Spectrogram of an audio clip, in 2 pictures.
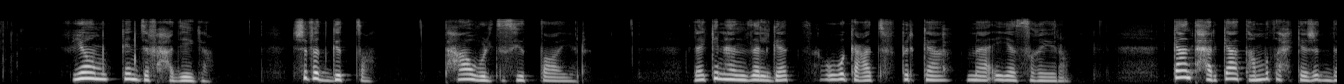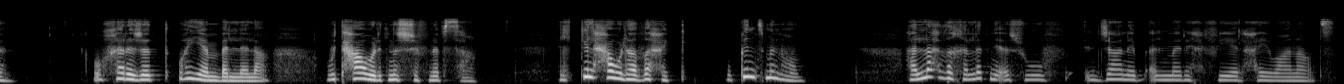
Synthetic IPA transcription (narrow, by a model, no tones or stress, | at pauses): fijoːmkʊnt̪fiħad̪iːɡa | ʃɪfat̪ɡɨt̪ˤːɑ | t̪ħaːwalt̪ɨ̥sˤiːd̪̚t̪ˤːɑːjɪɾ | laːkɪnːhanzalɡat̪ | wwaɡʕat̪fibɪɾkamaːʔɪjːasˤɣiːɾa | kaːnat̪ħɑɾˤkaːt̪hamʊðˤħɪ̥kaʒɪd̪ːan | wxɑɾˤɑʒat̪whɪjːambalːala | wɪt̪ħaːwalt̪naʃːɪfnafsha | ɪlkɪlːħaːwɪlhaðˤɨħɪk | wkʊnt̪mɪnɦʊm | halːɑħðˤɑxalːat̪niʔaʃuːf | ɪld͡ʒaːnɪbʔa̰lmaɾɪħfilħajwaːnaːt̪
